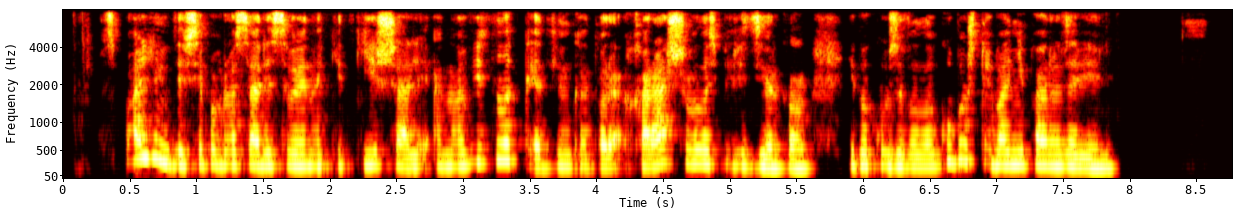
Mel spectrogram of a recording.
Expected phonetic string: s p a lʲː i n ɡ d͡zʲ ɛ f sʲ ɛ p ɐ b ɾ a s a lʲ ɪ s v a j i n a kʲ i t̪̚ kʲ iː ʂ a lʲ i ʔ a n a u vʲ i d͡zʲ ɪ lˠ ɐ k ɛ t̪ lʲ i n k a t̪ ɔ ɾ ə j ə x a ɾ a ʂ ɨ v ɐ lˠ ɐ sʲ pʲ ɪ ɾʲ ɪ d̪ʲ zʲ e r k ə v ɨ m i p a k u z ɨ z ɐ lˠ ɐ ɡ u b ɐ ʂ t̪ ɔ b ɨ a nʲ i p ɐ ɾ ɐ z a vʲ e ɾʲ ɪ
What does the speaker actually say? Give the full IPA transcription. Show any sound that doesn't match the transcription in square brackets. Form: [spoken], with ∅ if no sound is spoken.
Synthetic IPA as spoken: s p a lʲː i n ɡ d͡zʲ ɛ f sʲ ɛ p ɐ b ɾ a s a lʲ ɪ s v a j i n a kʲ i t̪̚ kʲ iː ʂ a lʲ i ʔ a n a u vʲ i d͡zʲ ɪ lˠ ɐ k ɛ t̪ lʲ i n k a t̪ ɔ ɾ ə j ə x a ɾ a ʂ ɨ v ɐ lˠ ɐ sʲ pʲ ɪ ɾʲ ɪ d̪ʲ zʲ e r k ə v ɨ m i p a k u z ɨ [v] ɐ lˠ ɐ ɡ u b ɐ ʂ t̪ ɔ b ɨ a nʲ i p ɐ ɾ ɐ z a vʲ e [lʲ] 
